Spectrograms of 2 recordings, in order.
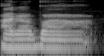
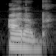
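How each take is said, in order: First: The word ends with an added vowel 'a'. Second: The word ends on the consonant 'b'. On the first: The speaker calls it wrong. "It doesn't sound Araba" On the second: The speaker calls it right. "It just stop there"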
